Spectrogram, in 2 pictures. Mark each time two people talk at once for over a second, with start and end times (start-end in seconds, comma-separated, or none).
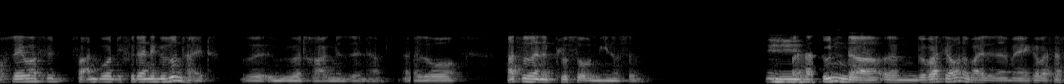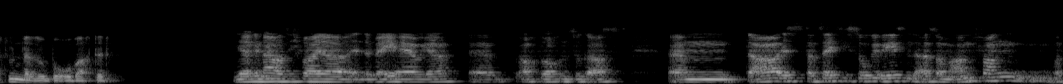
none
